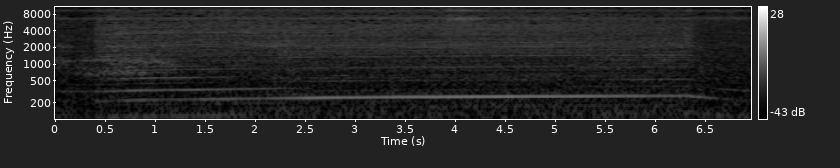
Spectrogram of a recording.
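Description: A vintage car's engine accelerates steadily in the racing game Gran Turismo 7, one long rising engine note held loud and unbroken for several seconds with no talk over it.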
